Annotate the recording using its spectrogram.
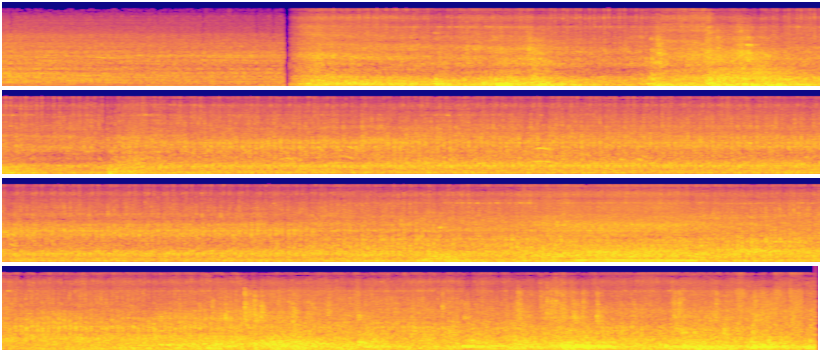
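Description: A vehicle engine sound that cuts in abruptly about three seconds in, after a quieter low stretch, and then runs steadily.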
